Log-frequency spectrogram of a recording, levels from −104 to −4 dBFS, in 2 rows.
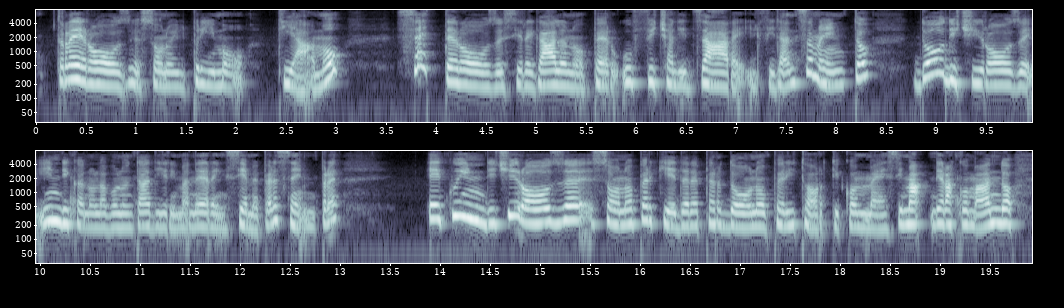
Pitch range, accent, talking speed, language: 185-240 Hz, native, 115 wpm, Italian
